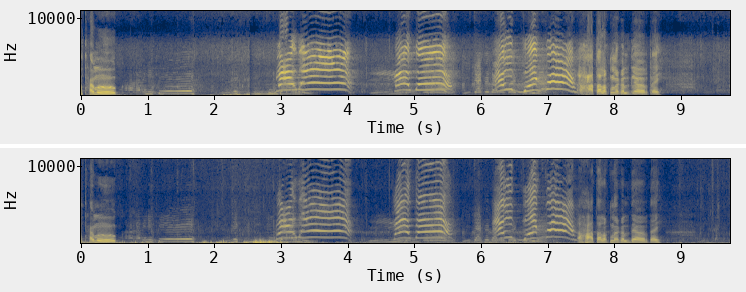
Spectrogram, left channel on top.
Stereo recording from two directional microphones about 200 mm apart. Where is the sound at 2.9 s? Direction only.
35° left (ahead or behind).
